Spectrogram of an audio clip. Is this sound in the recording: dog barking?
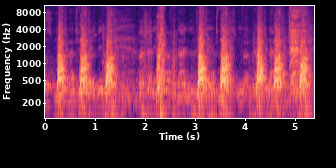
yes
